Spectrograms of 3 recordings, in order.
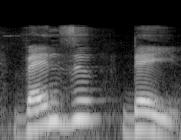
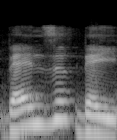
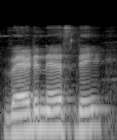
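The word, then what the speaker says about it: Wednesday: सही उच्चारण होता है वेंज डेई वेंस डेई कुछ लोग इसका गलत उच्चारण करते हैं जैसे कि वेडनेसडे या फिर वेंस डे तो वेडनेसडे डे और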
